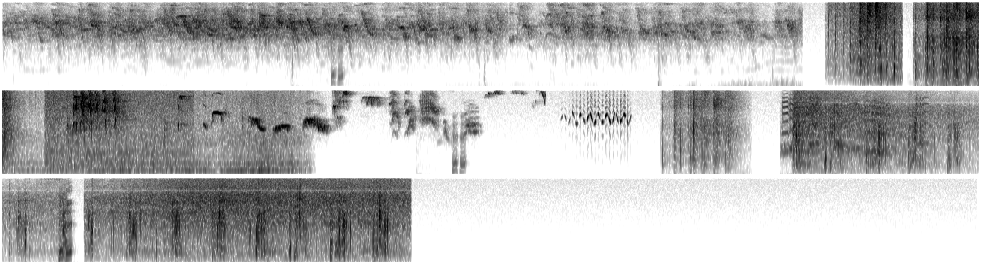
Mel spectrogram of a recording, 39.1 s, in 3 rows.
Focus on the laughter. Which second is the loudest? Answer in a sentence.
The loudest moment of the laughter is at 27 seconds.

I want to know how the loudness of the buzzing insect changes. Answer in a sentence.
The loudness of the buzzing insect goes up.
